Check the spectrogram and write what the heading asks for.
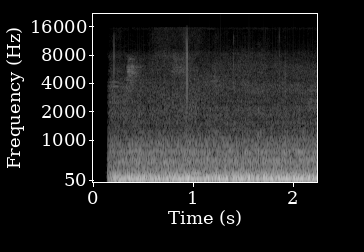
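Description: Steady low rumble inside an Irish Rail 22000 class diesel railcar, its underfloor diesel engine running.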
